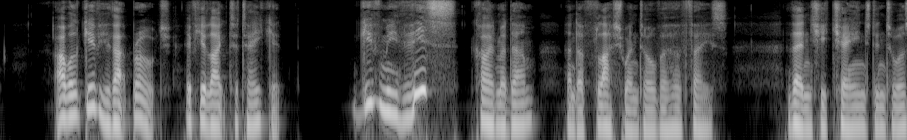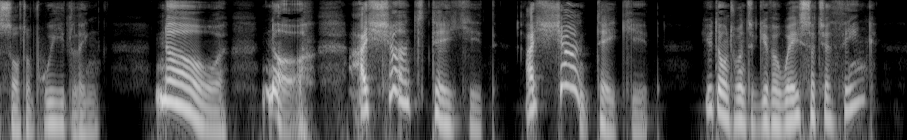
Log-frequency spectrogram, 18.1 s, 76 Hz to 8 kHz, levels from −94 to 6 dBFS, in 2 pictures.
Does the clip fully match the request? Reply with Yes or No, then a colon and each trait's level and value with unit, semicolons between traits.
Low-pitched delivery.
Yes: low, 130 Hz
